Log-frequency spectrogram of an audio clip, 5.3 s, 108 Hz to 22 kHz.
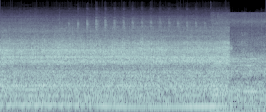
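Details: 1920s Black & Decker Super Service valve refacer (serial A108), running on homemade round belts on concave pulleys, 110 V: steady motor hum with light even flutter from the belt drive, no slap, squeal or catching; normal running.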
